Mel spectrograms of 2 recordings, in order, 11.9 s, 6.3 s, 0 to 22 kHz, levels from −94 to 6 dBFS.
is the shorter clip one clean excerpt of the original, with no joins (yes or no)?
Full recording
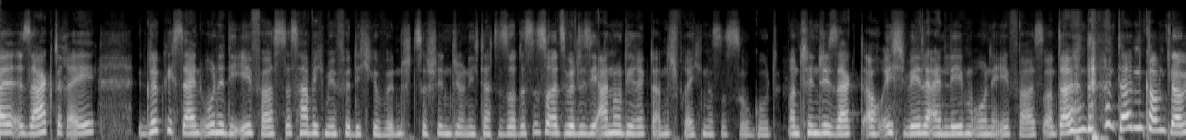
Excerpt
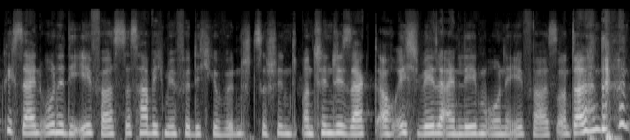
no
